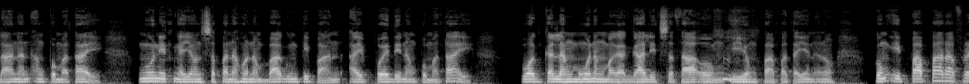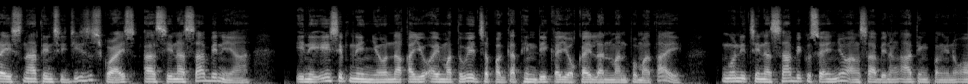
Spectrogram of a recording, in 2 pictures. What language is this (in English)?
Filipino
